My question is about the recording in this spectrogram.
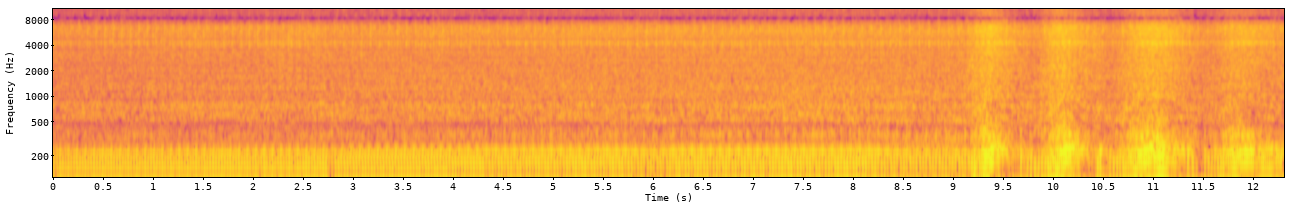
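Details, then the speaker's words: Triumph Hurricane X75 triple after reinstalling rebuilt carb rack, throttle stop not yet set: low, even idle with steady beat from all three cylinders, a few throttle blips, no misses; normal idle, stalls at end. "Right, there you go. Sounded good to me. Really nice and smooth across all the cylinders."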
